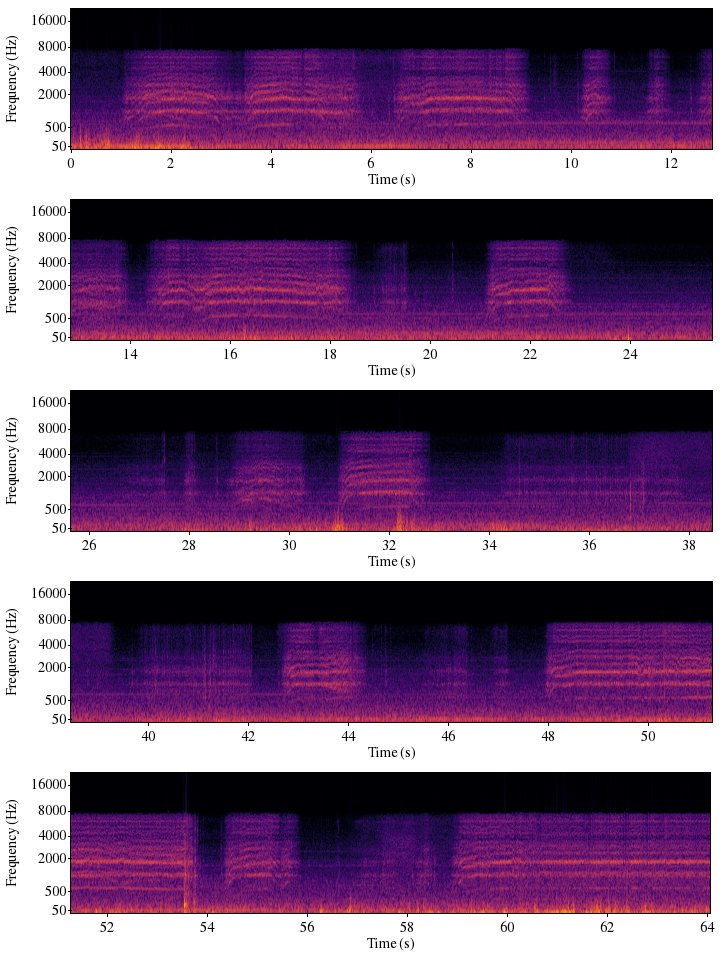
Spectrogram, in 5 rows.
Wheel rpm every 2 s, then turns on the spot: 50, 100, 110, 110, 70, 20, 70, 110, 140, 30, 60, 30, 0, 10, 40, 80, 40, 30, 30, 0, 30, 80, 10, 20, 140, 150, 120, 70, 10, 80, 160, 160.
18-20 34-38 40-42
